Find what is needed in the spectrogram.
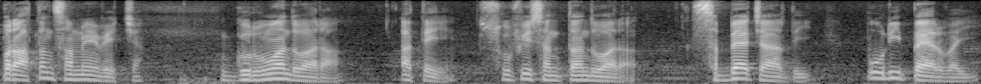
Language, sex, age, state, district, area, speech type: Punjabi, male, 30-45, Punjab, Patiala, rural, spontaneous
